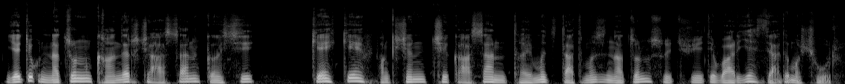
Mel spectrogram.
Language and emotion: Kashmiri, neutral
